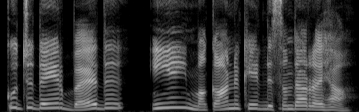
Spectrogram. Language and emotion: Sindhi, neutral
